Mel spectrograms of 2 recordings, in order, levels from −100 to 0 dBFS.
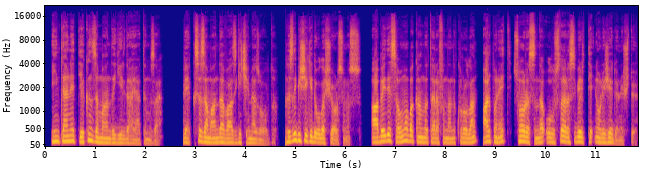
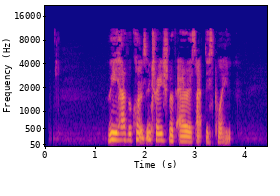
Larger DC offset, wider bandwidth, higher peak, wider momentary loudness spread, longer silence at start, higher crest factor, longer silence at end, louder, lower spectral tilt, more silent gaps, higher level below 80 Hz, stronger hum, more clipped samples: neither; first, 17 kHz vs 11.5 kHz; first, -2 dBFS vs -10 dBFS; second, 11 LU vs 14 LU; second, 0.15 s vs 1.25 s; about the same, 16 dB vs 18 dB; second, 0 s vs 0.75 s; first, -18 LUFS vs -26 LUFS; about the same, -5 dB/octave vs -4.5 dB/octave; first, 2.39-2.76 s, 4.70-4.77 s, 6.36-6.53 s, 8.70-8.75 s, 9.33-9.37 s vs none; first, -52 dBFS vs -76 dBFS; neither; neither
